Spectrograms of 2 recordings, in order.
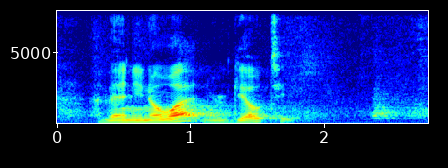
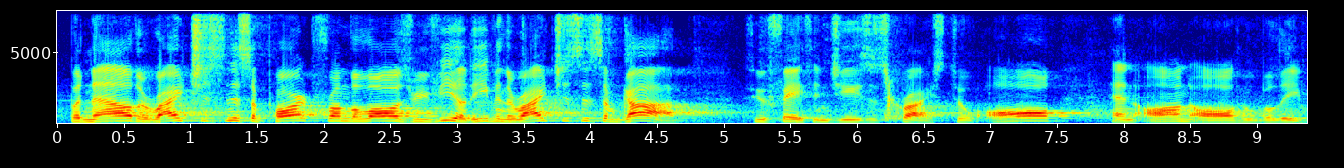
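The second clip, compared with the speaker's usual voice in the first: louder, lifted Bible reading; louder pulpit reading; scripture reading; 2 semitones higher, 4 dB louder than usual. Acted. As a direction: proclaim the verse from the pulpit. Reads Romans aloud.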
